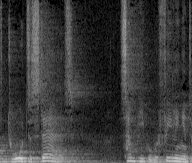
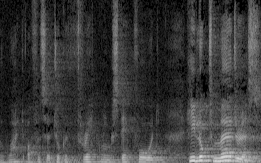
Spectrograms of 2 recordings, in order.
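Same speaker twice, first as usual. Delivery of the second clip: plain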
